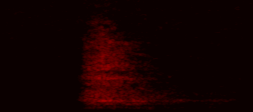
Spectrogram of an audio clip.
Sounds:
sigh, human voice

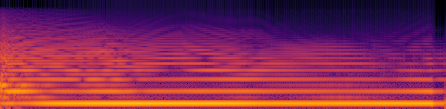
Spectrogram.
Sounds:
musical instrument, music, guitar, plucked string instrument, electric guitar

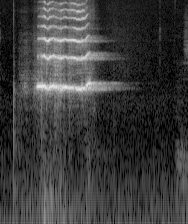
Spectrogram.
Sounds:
screech

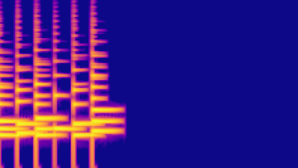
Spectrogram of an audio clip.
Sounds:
keyboard (musical), music, alarm, ringtone, telephone, musical instrument

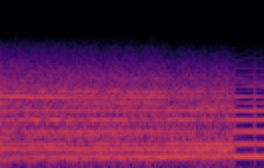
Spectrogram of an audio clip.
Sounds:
guitar, plucked string instrument, musical instrument, music

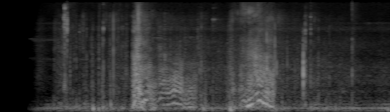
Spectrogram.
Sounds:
zipper (clothing), home sounds

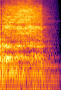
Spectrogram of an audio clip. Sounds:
home sounds, cutlery

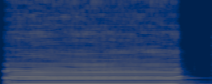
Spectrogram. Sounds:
music, bowed string instrument, musical instrument

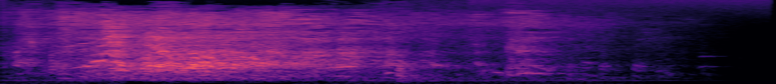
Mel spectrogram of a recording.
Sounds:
human group actions, laughter, crowd, human voice

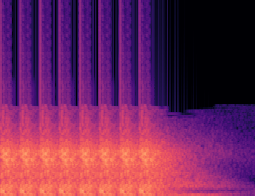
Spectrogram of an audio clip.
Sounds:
explosion, gunfire

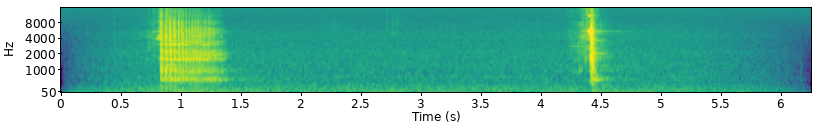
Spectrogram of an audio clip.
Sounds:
bicycle, vehicle

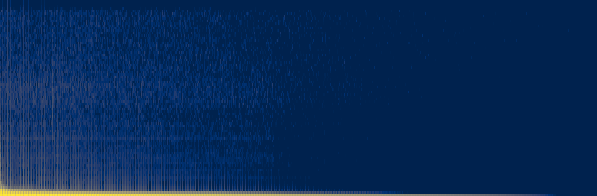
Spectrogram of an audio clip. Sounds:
musical instrument, plucked string instrument, guitar, bass guitar, music

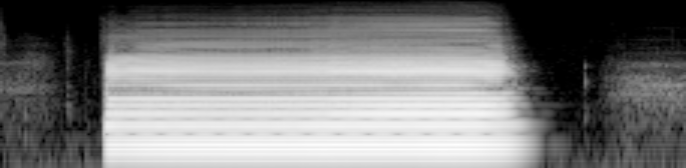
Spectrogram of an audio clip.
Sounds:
wind instrument, musical instrument, music

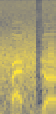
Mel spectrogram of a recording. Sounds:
speech, human voice

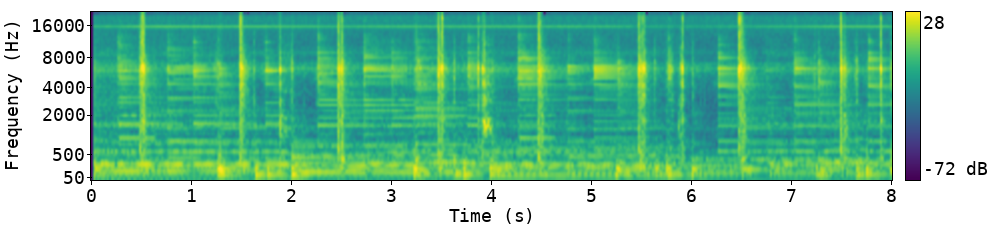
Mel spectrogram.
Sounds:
music, plucked string instrument, guitar, acoustic guitar, musical instrument

